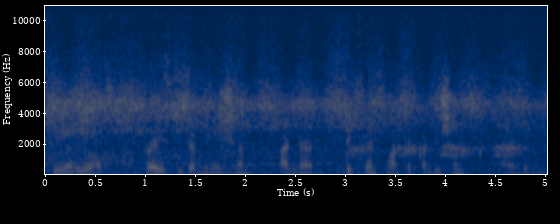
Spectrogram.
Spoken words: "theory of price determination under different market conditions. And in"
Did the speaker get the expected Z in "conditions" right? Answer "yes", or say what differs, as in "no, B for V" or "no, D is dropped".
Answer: no, Z is dropped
